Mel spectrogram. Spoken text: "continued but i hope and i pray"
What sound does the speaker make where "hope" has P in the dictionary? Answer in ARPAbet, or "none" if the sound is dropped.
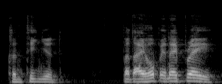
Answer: P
